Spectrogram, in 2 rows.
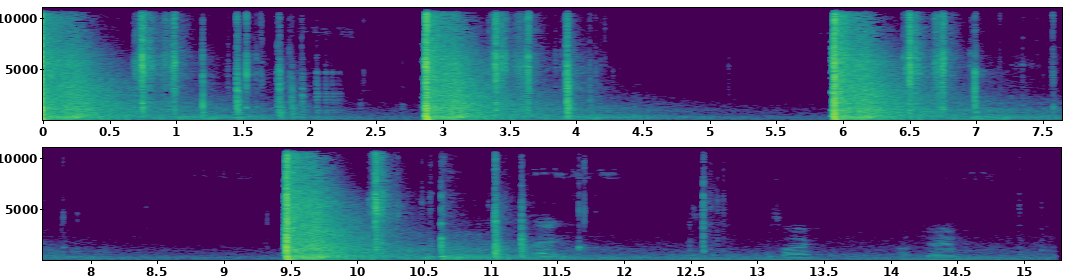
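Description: Four shots from a Mossberg Maverick 88 pump-action shotgun, about three seconds apart. Each shot is followed by a fading echo and a few sharp clicks of the pump action being worked.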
